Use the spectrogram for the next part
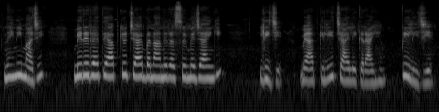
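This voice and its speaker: A woman's voice: high voice, steady tone, a little fast, voice pushed up, lightly acted. Woman voicing a meek, pleading young wife. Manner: soft, pleading. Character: meek tearful young wife, eager to please. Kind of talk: cartoon storybook voice acting.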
